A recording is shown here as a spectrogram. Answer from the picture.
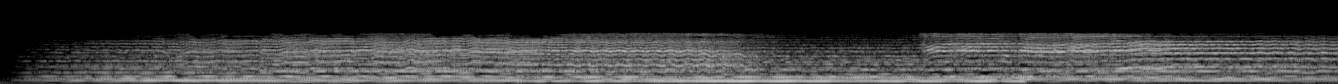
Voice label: ANIV. ROM M; Aniversários; ANIVERSARIO romantico; masc

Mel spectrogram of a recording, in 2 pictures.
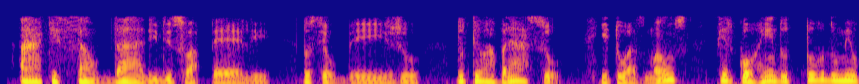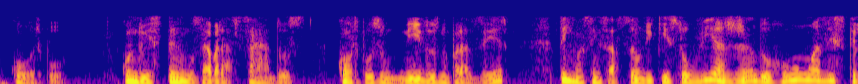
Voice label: SAUDADES EROTICA, Só Voz, masc; Telemensagens; Telemensagens 2017

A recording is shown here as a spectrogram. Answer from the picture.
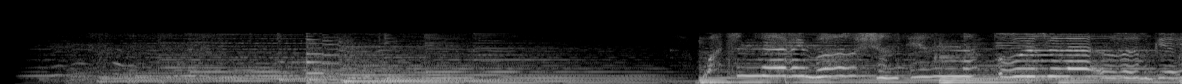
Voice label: Não quero mais Brigar Masculino, Telemensagens

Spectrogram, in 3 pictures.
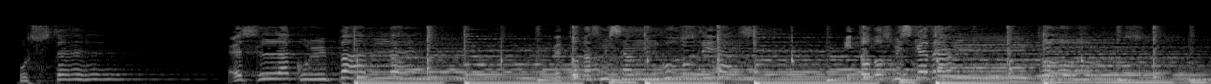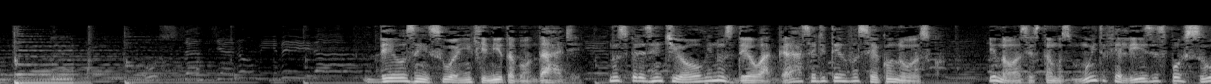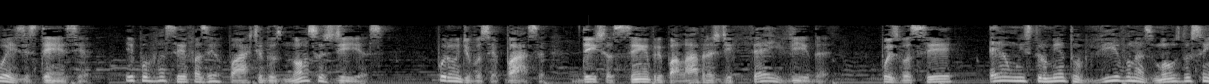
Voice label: Aniversário Evangélico Plural M, Telemensagens

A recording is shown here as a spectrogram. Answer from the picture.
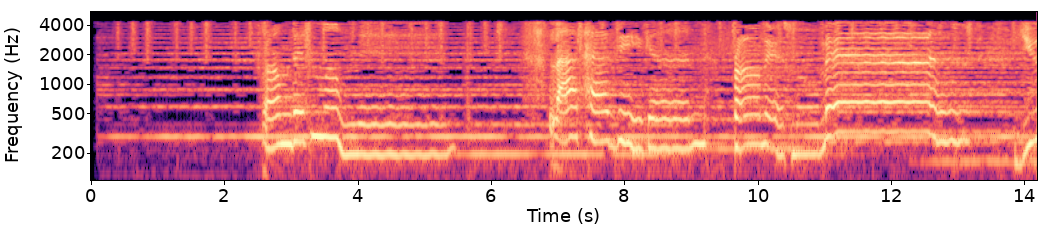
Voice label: ANIV. ROMANTICO F

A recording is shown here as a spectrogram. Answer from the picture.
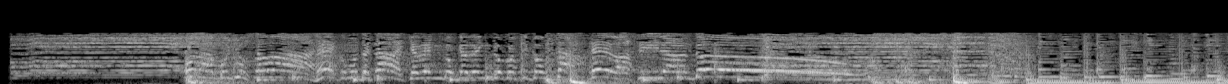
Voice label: Qualquer Data Especial Feminino, Telemensagens; Amizade

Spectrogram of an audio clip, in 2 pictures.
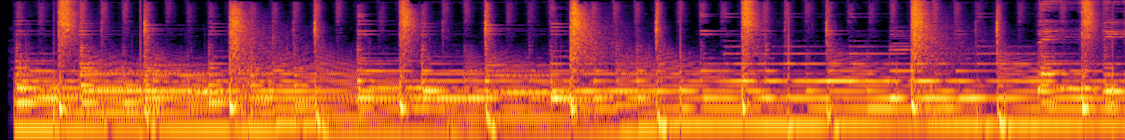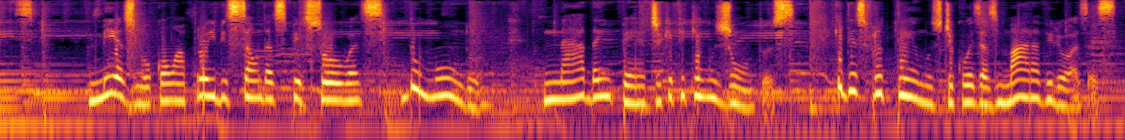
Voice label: AMOR PROIBIDO FEM; Telemensagens

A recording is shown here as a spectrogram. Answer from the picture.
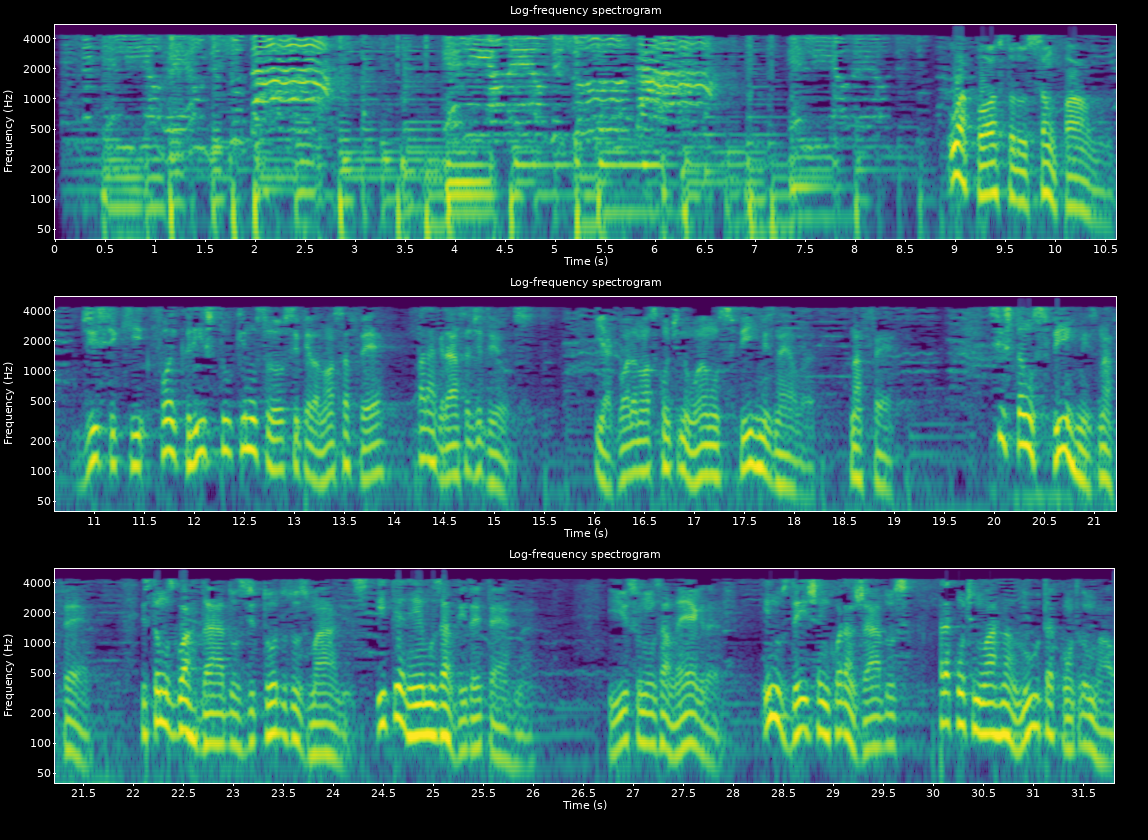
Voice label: Evangélico Aniversário Geral Turma Masculino

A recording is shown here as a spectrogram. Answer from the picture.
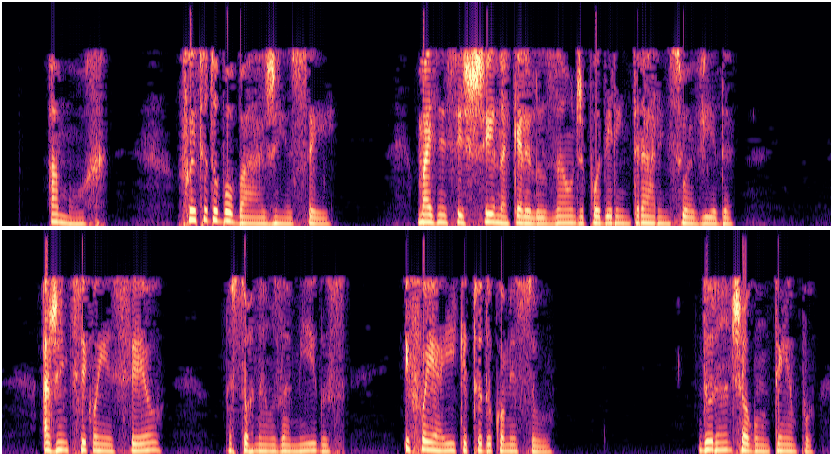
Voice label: AINDA TE AMO (F); Declaração de amor; fem; Telemensagens 2017

